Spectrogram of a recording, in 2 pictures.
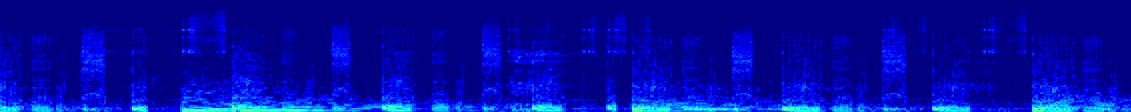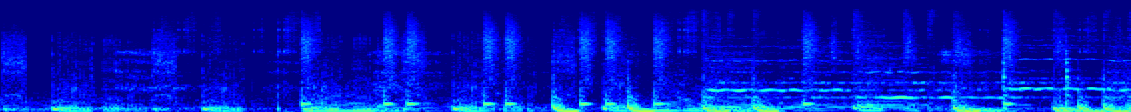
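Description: Background music with a steady beat; a held melody line comes in about twelve seconds in.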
